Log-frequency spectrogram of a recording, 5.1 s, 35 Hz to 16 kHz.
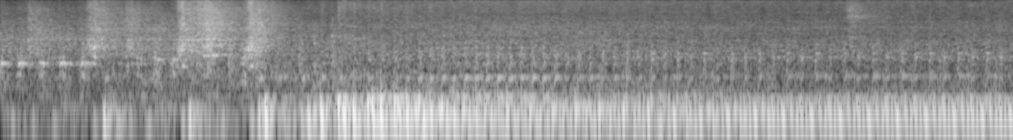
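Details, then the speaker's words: BMW-engine-swapped Nissan S13 idles with an uneven, lumpy, stumbling beat and runs badly. Before the fix: the misfire was traced to a vacuum leak. "just kind of sounds like a misfire. So, that's what it sounds like. It's running pretty bad."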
